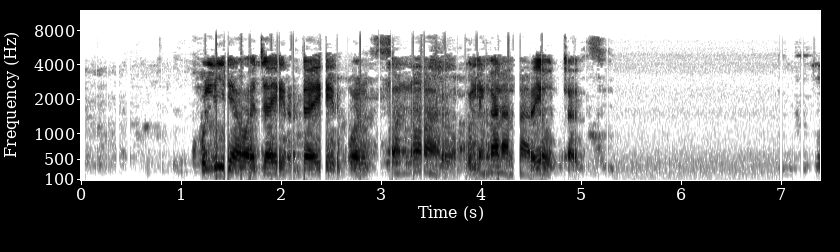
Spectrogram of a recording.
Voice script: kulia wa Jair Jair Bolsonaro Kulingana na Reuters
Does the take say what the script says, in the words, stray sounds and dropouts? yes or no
yes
